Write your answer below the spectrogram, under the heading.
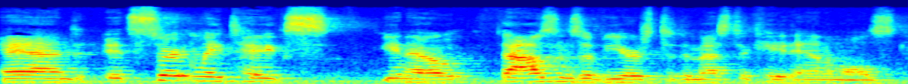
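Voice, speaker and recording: The speaker goes at a fairly slow pace with ordinary pitch variation. Light background noise can be heard. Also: man. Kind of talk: conference talk. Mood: earnest, persuasive advocacy. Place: hall. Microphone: podium.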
